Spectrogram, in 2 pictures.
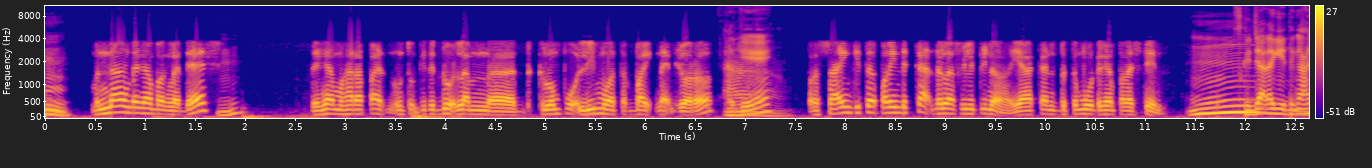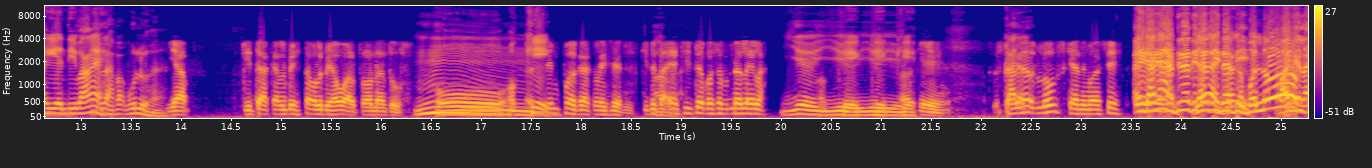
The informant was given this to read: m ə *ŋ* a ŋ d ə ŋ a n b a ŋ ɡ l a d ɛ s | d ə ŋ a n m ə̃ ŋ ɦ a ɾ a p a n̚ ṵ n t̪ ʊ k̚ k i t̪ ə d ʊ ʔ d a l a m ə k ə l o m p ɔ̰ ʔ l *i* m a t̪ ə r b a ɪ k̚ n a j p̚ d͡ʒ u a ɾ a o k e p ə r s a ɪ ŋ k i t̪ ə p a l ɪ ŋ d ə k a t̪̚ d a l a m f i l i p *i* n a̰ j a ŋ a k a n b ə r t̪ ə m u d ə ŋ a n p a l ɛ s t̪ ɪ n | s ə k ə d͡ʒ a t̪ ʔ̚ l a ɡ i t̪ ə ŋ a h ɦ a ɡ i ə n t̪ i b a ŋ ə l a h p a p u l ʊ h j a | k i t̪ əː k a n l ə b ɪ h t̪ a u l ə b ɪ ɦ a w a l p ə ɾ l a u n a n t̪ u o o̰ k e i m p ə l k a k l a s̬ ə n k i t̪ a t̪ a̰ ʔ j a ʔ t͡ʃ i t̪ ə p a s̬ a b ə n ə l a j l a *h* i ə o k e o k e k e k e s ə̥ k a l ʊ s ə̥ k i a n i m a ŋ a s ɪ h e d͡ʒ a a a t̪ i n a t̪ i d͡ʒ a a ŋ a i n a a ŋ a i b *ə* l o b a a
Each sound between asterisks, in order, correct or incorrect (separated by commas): incorrect, correct, correct, correct, correct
